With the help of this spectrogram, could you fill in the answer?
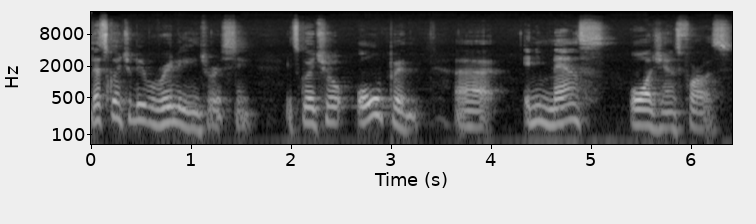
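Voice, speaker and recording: Speaking at a moderate pace, a man with a Portuguese accent has a fairly high pitch, a dark, mellow tone and ordinary pitch variation. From Brazil. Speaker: doctor and podcast host. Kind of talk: casual interview conversation.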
